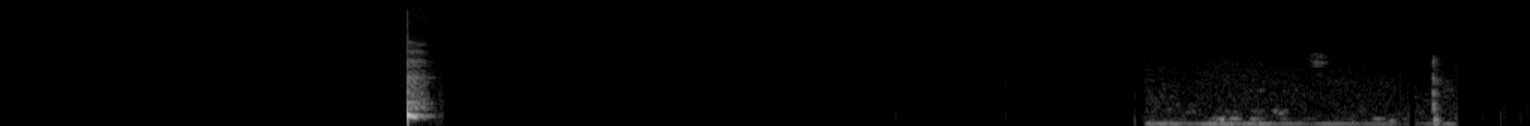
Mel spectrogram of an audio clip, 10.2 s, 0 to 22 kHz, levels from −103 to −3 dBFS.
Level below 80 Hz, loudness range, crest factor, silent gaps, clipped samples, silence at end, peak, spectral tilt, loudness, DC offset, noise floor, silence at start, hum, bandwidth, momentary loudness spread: -86 dBFS; 15 LU; 30 dB; 2.96-7.61 s; under 0.1%; 0.6 s; -28 dBFS; -7.5 dB/octave; -45 LUFS; under 0.1%; -74 dBFS; 2.7 s; none; 10 kHz; 23 LU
